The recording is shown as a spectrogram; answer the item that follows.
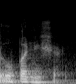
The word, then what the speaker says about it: Upanishad: So, the meaning of the word Upanishad. Upa, the first word is Upa, the second syllable is Ni, and the last syllable is Shad. Upa, Ni, Shad.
